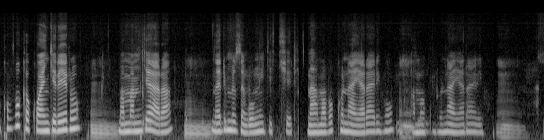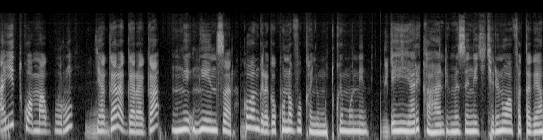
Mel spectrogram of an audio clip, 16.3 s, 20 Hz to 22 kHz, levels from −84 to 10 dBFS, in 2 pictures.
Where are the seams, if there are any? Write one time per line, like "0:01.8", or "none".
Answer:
0:04.5
0:11.7
0:13.8

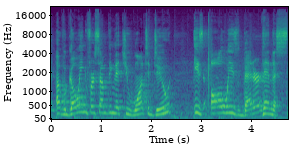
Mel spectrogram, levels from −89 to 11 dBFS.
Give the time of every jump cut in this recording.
none

